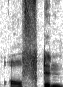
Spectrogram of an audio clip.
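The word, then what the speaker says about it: often: तो ब्रिटिश में इसको ऑफ्टन पढ़ते हैं और अमेरिकन में इसको ऑफन पढ़ते हैं, ऑफन, ठीक है। लेकिन मोस्ट कॉमन जो है वो कॉमनली जो यूजुअल प्रोनाउंसिएशन इसकी जो है वो है ऑफन, सो यू कैन go with that.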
